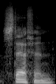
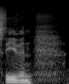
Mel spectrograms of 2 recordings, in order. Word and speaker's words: Stephan: My name's Steven, spelled with a PH and an A. So you'd think, Steve, it was pronounced Stephan, but it's not. It's indeed pronounced Steven.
